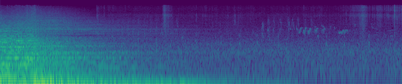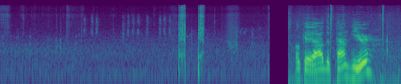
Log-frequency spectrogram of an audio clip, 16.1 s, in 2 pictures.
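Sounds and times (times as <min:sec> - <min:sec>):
background music: 0:00.0 - 0:05.6
bird calls: 0:02.8 - 0:13.4.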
